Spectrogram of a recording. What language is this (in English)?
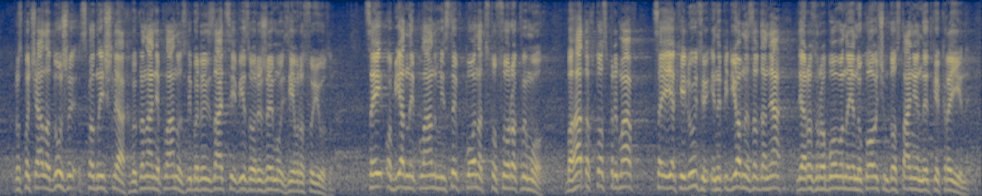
Ukrainian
